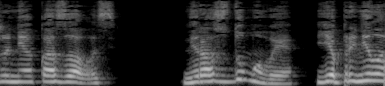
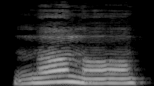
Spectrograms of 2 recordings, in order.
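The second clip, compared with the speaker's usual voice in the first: low, drawn-out sceptical drawl; mocking; 5 semitones lower than usual. A narrator's reading. Igor mocks the heroine's story, derisive. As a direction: humour her with lazy scorn. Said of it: "усмехнулся Игорь и издевательски зевнул".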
